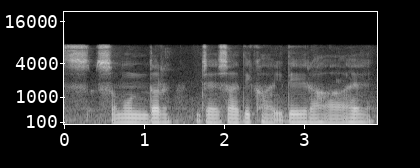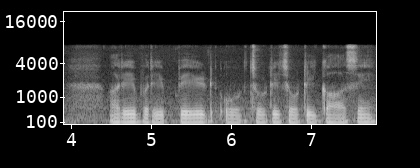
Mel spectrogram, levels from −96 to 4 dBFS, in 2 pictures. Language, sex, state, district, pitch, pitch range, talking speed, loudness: Hindi, male, Haryana, Charkhi Dadri, 105 Hz, 100-105 Hz, 105 wpm, -18 LUFS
